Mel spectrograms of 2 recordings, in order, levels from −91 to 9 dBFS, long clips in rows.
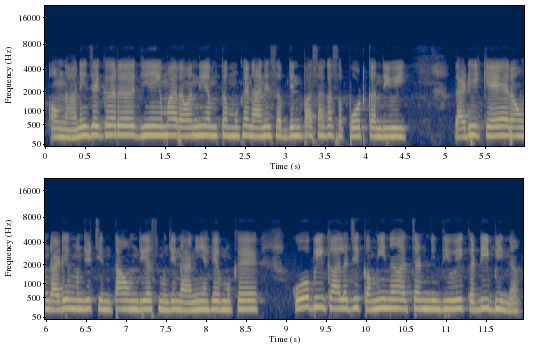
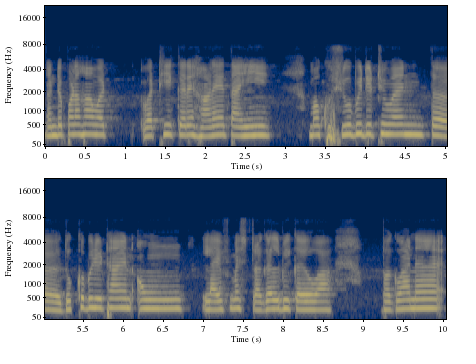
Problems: constant background noise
